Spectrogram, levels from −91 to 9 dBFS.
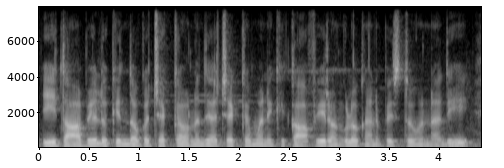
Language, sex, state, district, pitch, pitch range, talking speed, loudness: Telugu, male, Telangana, Hyderabad, 100 Hz, 95-105 Hz, 175 wpm, -21 LUFS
